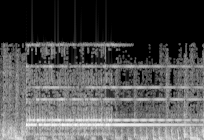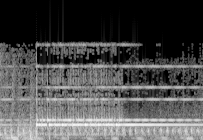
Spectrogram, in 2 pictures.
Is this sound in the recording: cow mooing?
no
